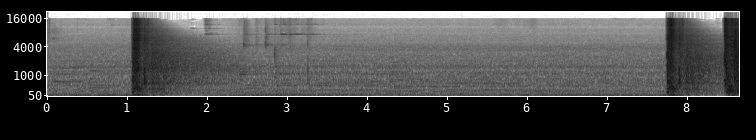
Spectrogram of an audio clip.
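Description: Three rifle shots, each followed by an echoing tail of about a second in an indoor range: one about a second in, then two in quick succession, well under a second apart, near the end.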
